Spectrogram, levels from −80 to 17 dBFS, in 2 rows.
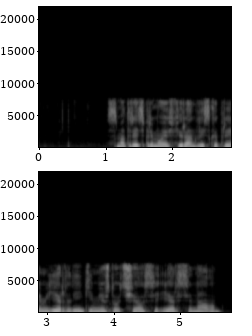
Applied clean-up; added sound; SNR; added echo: none; none; none; none.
